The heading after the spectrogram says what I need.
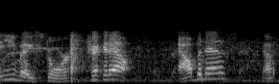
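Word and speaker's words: Ibanez: Albadez. Am I saying Am I saying it right? All right. Albanz. Abanz. I don't know. It doesn't matter. It's a super nice guitar. Ibanz. Ibanz.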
